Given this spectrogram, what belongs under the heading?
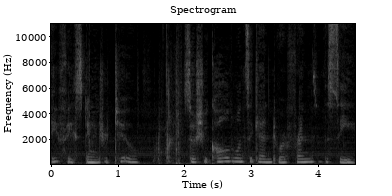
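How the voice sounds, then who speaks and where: Soft-spoken, a woman talks at a fairly slow pace in a high pitch. Her intonation stays fairly even. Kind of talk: ASMR bedtime story reading. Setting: reading a picture book to camera.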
